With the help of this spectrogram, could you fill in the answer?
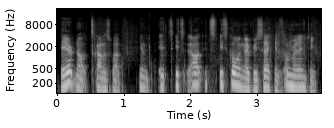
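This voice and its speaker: A nineteen-year-old man rambling reflectively over gameplay, self-deprecating and swearing casually, his voice trailing off quietly. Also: fairly high pitch, animated, quick pace. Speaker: gaming YouTuber.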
